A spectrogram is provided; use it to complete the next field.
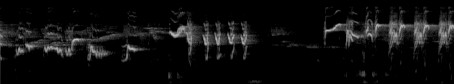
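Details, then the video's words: Song of an oriental magpie-robin, fast and tightly packed: varied whistles and warbles, quick clusters of sharp notes, a brief pause, then bright, high, rising phrases. "Burung Kacer Full isian Speed Rapat"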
